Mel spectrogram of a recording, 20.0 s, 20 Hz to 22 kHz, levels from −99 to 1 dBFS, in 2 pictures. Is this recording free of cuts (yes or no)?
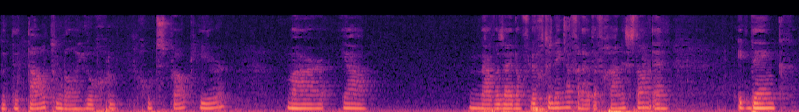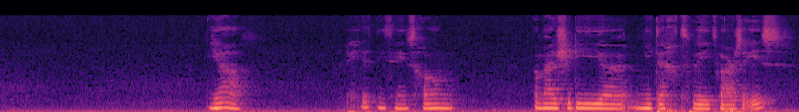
yes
